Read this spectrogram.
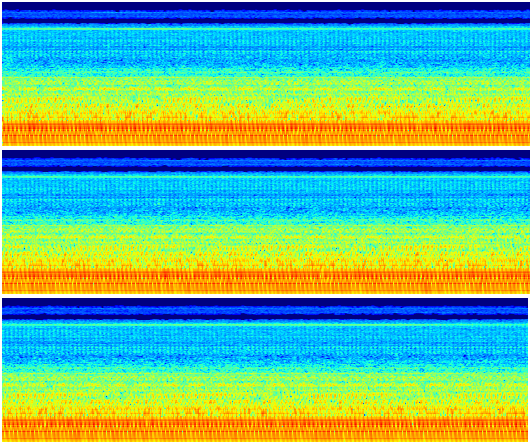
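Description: A washing machine hums steadily as its drum turns.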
